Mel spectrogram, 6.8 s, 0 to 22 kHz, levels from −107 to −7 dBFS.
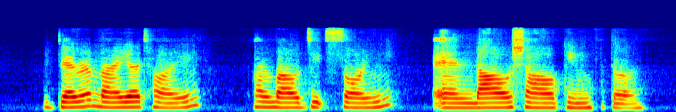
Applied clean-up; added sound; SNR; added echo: neural mask model DeepFilterNet 3.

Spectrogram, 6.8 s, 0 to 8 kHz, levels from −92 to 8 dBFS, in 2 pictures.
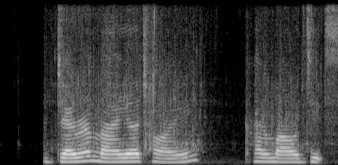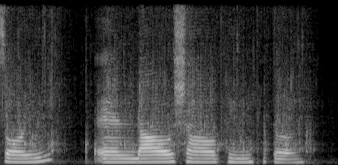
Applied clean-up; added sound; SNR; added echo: neural mask model RNNoise.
